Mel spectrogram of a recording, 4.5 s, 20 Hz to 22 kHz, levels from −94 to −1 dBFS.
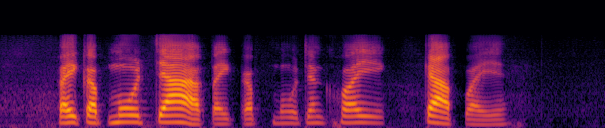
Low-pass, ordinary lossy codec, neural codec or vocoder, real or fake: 7.2 kHz; none; codec, 16 kHz, 0.7 kbps, FocalCodec; fake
